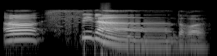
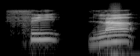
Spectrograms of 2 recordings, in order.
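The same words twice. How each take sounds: First: "un cylindre" slow and joined, stretched at the end; "un cylindre" drawn out without breaks; whole word joined. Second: "cylindre" broken into separate syllables with pauses; "cylindre" in detached reading-lesson syllables. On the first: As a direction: blend "cylindre" into one long, lower-falling word. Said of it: "donne le mot". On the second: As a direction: sound out "cylindre" one syllable at a time. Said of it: "L'association des syllabes donne le mot". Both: Shown as a demonstration.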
